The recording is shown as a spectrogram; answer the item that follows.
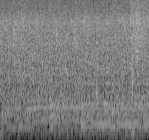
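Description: Background music of sustained notes that change pitch in steps, over the steady rush of flowing creek water.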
